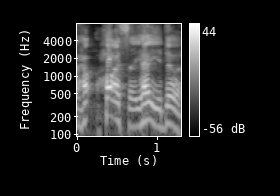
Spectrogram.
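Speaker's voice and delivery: cheery, jovial, friendly tone. Showing how the word sounds when said in a jovial way: jovial greeting. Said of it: "if we say it in a jovial way".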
